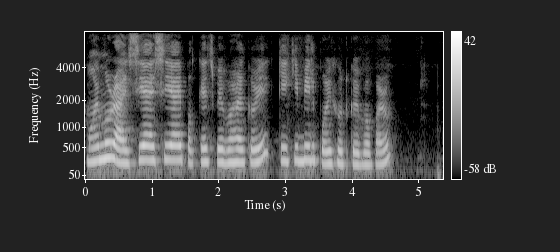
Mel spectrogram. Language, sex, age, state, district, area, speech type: Assamese, female, 60+, Assam, Tinsukia, rural, read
